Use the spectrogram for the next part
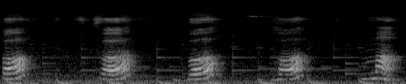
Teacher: जब हम प रो को पढ़ते हैं तो हमारे दोनों होंठ एक दूसरे से मिलते हैं। जैसे प को पढ़ने से हमारे दोनों होठों में संपर्क होता है।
